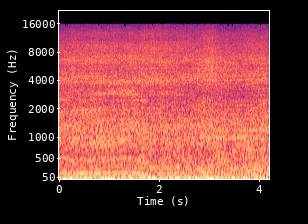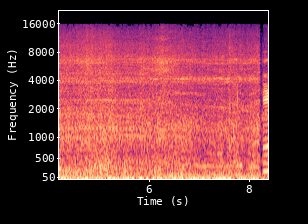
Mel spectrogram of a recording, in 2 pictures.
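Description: Honda CB300F's single-cylinder engine running at a steady cruise, its note clearest in the first couple of seconds, under a loud, steady rush of wind and road noise on the camera microphone while riding.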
